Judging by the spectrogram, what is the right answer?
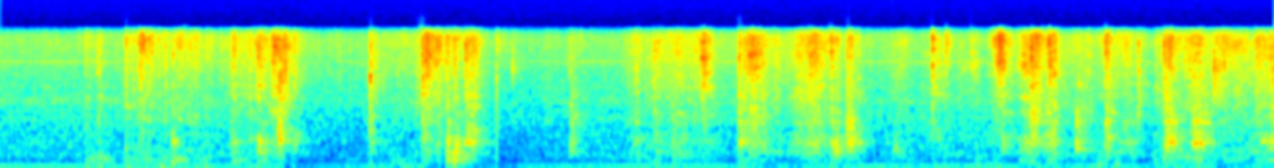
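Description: Siamese kittens scrabbling in and against cardboard boxes: irregular clusters of short scratching and rustling from claws and paws on cardboard.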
